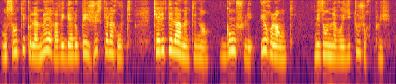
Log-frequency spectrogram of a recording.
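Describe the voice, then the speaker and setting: Lady reading an old novel aloud, steady and expressive, mid pitch. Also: moderate pace. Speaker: audiobook reader. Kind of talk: audiobook narration of a classic novel.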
